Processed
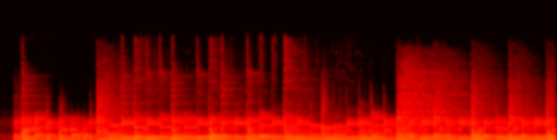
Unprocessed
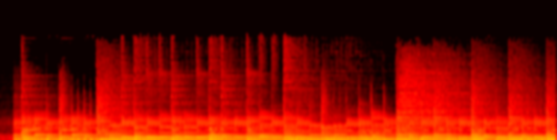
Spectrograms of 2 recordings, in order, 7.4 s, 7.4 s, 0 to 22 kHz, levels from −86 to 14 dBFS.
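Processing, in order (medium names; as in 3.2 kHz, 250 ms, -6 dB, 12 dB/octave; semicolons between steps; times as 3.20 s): 0.69–1.18 s: low-pass 3.9 kHz -> 2.1 kHz 12 dB/octave; bass shelf 480 Hz -8.5 dB; 3.43–3.90 s: high-pass 150 Hz 12 dB/octave; trim -5 dB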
